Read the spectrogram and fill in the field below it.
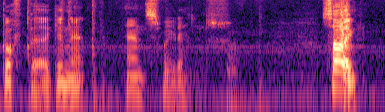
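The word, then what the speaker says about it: Göteborg: we call in Gothenburg here but you it's pronounced Gothberg in it and Swedish sorry let's expand this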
